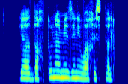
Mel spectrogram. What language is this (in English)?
Pashto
